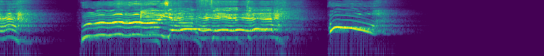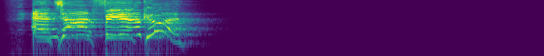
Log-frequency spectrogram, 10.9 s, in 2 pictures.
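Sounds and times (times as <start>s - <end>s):
person singing: 0.0s - 4.0s, 5.7s - 7.4s.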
